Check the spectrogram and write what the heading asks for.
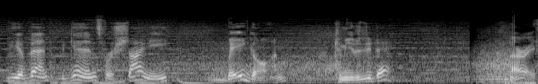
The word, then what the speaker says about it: Bagon: But did you know it's actually not pronounced Bagon? This was revealed on Twitter through Pokemon's Twitter account. It's actually Bagon for baby dragon.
